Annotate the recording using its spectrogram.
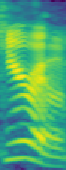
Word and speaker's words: gyro: Are, so there's a lot of different pronunciations of this word, gyro meat or yes. Hero meat.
